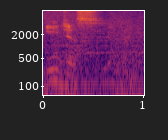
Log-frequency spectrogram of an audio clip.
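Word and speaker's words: Aegis: have to though well how how you actually pronounce that word is is like egis but that's not oh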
